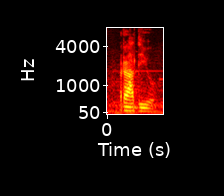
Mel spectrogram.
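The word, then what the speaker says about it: radio: ইংরেজিতে রেডিও, Italian ভাষায় হবে রাদিও।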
